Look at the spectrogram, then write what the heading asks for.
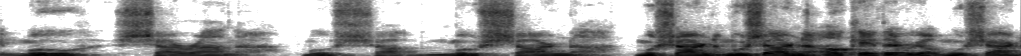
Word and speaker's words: Musharna: mind marsh okay moo sharana musha musharna musharna musharna okay there we go mushar now that's how you pronounce that thank you and no man you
